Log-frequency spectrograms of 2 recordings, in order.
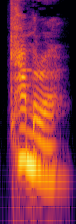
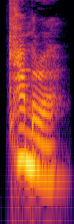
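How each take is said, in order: Both takes have the same delivery.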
